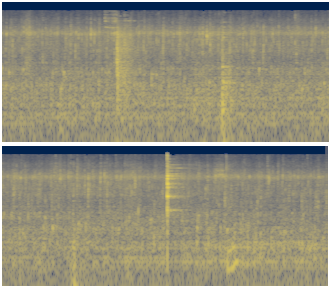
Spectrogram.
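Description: Thick adobo sauce simmering in a pan with a steady low sizzle, with a few faint knocks of utensils. About five seconds in a sharp clink, a fork striking a plate, stands out as the loudest sound.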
